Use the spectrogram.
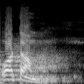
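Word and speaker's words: autumn: এরপরে দেখো এন, উদাহরণ দিচ্ছি দেখো অটাম, আমরা বলি না যে অটাম, এমন নয়, অটাম অর্থাৎ ময়ে শেষ হচ্ছে এম এ, এনটা তারপরেও থাকছে।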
